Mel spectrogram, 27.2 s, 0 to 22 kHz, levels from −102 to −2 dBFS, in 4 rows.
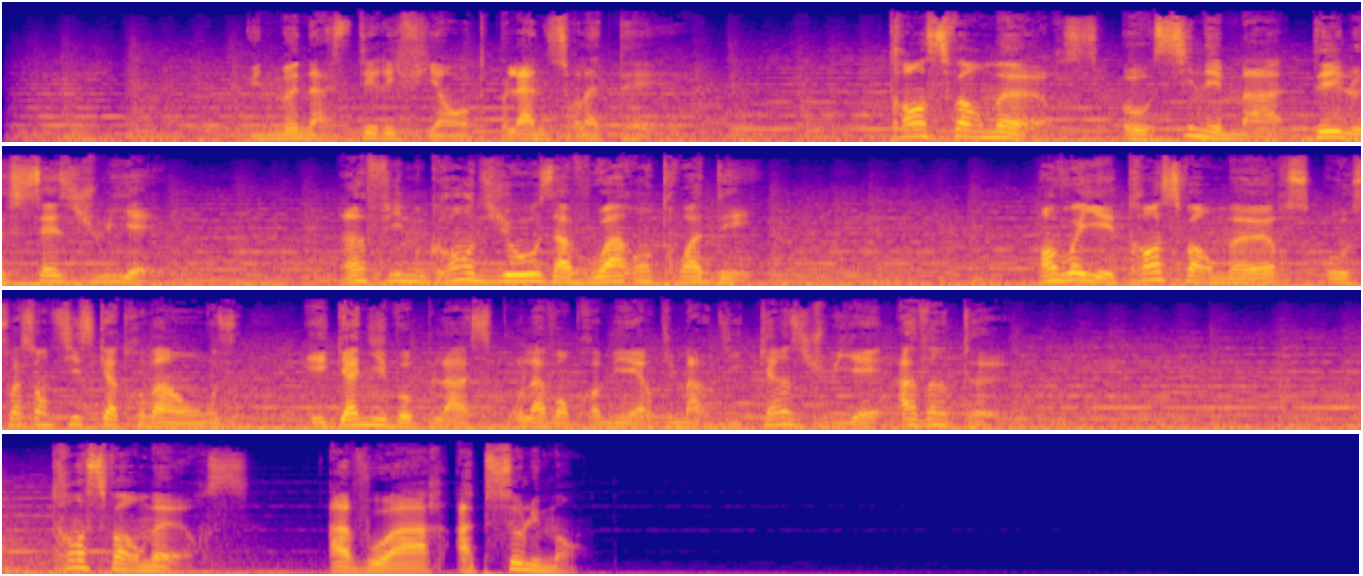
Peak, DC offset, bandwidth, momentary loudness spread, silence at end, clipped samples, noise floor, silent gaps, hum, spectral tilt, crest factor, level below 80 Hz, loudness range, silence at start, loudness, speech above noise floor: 0 dBFS; under 0.1%; 16.5 kHz; 16 LU; 3.95 s; under 0.1%; under -90 dBFS; none; none; -4 dB/octave; 22 dB; -36 dBFS; 6 LU; 0.05 s; -20 LUFS; over 71 dB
